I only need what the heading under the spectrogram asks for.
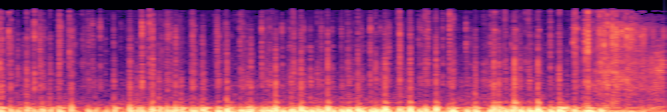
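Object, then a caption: Plastic wireless keyboard. A black plastic wireless keyboard is held against the microphone while its keys are tapped and its case is scratched with the fingers. Rapid, dense, dull taps with deep low thumps run throughout, each dying away almost instantly. Near the end a brighter, hissing scratch rises over the taps.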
